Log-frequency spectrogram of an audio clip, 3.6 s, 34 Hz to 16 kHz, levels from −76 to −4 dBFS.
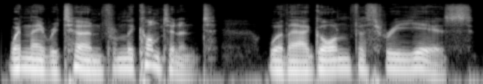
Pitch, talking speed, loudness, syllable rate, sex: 100 Hz, 215 wpm, -18 LUFS, 5.8 syllables/s, male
